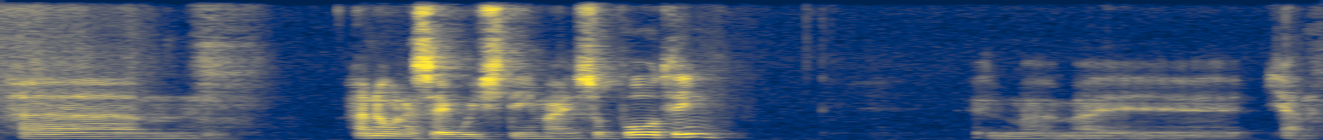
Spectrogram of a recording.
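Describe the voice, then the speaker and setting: Very slow and full of long, frequent pauses, a man's somewhat breathy, fairly low voice carries lively intonation and big swings in loudness. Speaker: football coach and YouTuber. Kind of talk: casual monologue vlog. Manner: hesitant, many fillers.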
